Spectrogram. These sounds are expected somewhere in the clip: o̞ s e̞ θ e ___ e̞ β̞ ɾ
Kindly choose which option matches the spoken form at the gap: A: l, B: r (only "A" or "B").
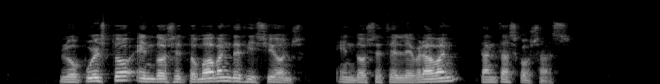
A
